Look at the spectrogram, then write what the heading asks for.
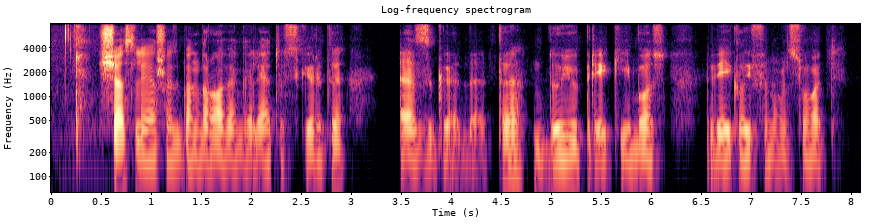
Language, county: Lithuanian, Kaunas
